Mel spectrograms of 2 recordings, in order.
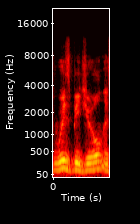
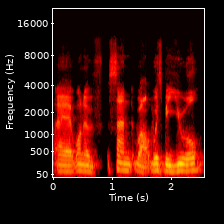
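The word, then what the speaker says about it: Visby Jul: This one is Wisby Jewel. It's got Wisby Yule, I suppose would be the proper pronunciation. It's got one of Santa's like gnomes or elves on it. Yule in Swedish means Christmas.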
